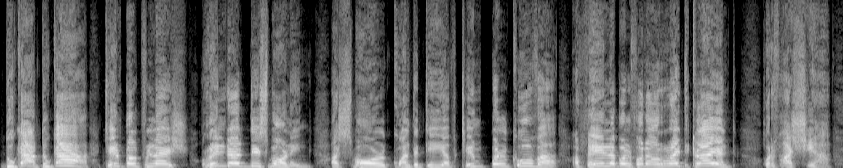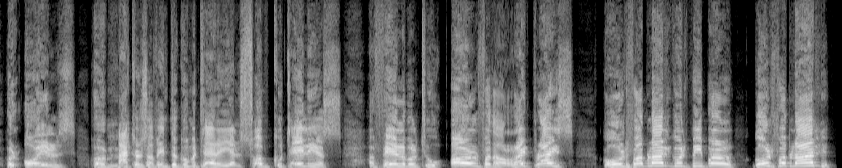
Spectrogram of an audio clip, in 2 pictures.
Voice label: Ost Male en; Cetus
